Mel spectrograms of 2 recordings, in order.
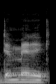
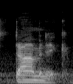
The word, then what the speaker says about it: Dominik: I mean, it's not Dominic, it's Dominic, but maybe it's AI talking.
